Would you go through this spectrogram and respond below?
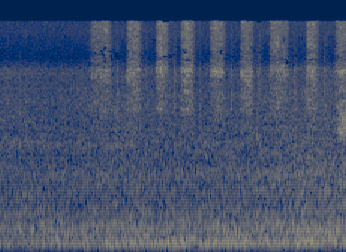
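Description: Cleaning spray hisses steadily in a kitchen, a continuous close spritz lasting several seconds, with faint rhythmic pulses near the end and no talking.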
